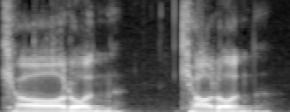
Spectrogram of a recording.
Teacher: And in terms of pronunciation, 리을 받침 in 결 carries over.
